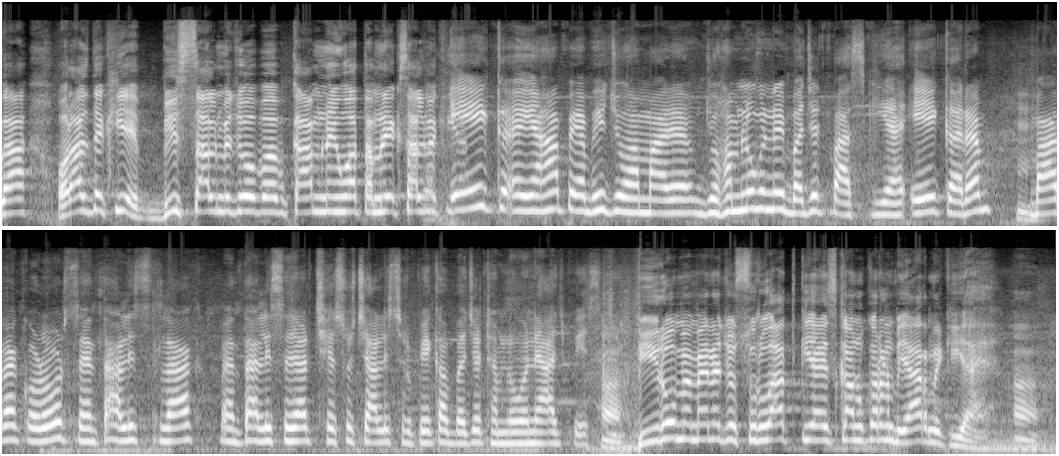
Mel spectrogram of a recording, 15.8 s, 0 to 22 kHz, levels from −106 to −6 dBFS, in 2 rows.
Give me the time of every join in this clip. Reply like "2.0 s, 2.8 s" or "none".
3.2 s, 12.3 s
